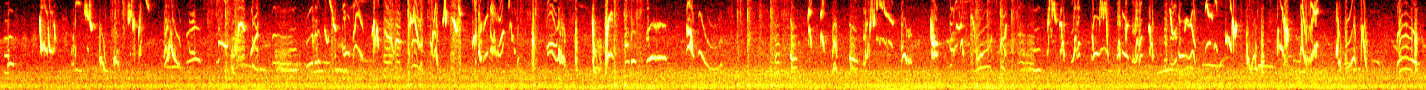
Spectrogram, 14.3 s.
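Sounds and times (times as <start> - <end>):
Eurasian blackcap warbling song: 0.0 - 14.2.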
